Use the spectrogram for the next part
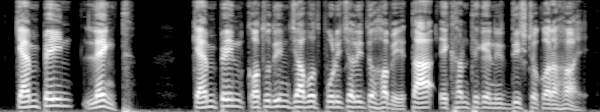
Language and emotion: Bengali, neutral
